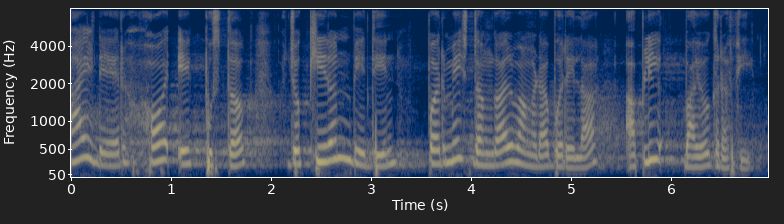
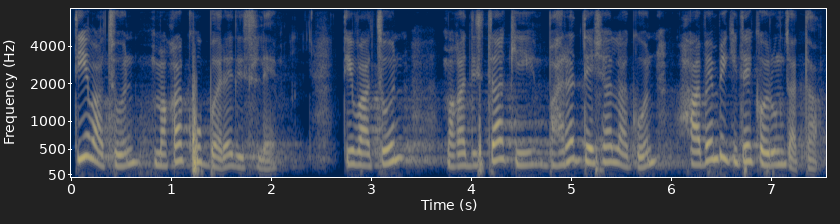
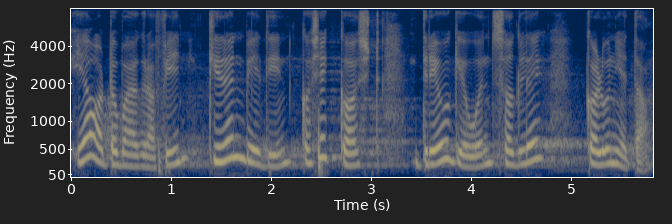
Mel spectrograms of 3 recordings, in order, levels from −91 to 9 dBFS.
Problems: none marked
